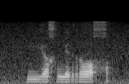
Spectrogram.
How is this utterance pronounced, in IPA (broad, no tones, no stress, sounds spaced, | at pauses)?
mʲ ʌː χ ŋ ɛ r ɔ χ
